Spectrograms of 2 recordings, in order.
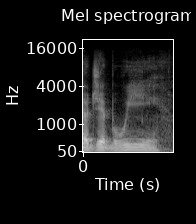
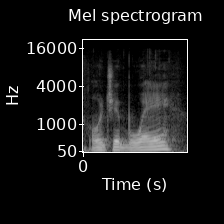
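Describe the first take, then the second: First: The final vowel sounds like 'ee'. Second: The final vowel sounds like 'ay'. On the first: The speaker calls it wrong. "We don't say" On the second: The speaker calls it right. "remember E's sound like A's"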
